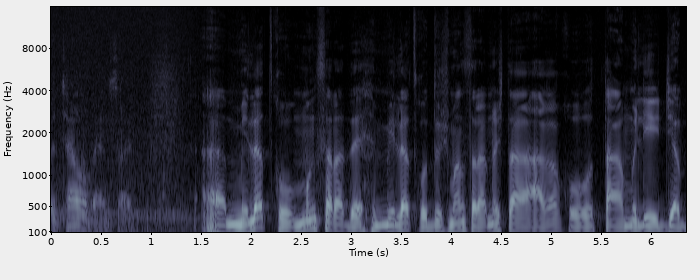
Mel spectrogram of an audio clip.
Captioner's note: speaking in a foreign language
